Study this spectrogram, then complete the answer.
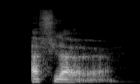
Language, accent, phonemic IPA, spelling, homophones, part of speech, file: French, Canada, /a.flœʁ/, affleures, affleure / affleurent, verb, LL-Q150 (fra)-affleures.wav
- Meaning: second-person singular present indicative/subjunctive of affleurer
